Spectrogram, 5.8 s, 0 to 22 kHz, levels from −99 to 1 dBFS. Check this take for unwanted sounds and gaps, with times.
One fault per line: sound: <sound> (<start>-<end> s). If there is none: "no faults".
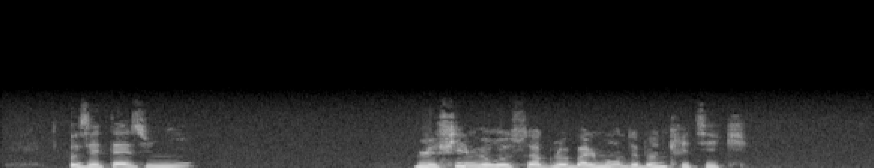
no faults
